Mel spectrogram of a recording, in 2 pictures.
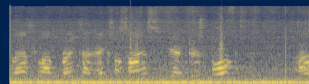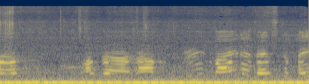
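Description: A man speaking, amplified through a handheld microphone, over a steady low hum.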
